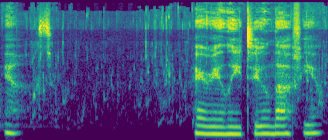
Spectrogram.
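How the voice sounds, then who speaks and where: A woman playing a possessive, tender dragon goddess in an intimate ASMR roleplay, speaking softly and breathily, often near a whisper. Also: mid-range voice, little pitch movement, slight background noise, close to an everyday voice. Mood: possessive, adoring. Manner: soft, breathy, slow, often dropping to whispers.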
